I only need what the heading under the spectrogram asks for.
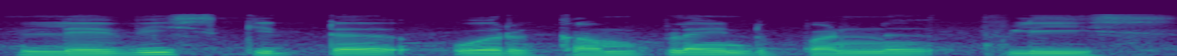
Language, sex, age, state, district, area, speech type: Tamil, male, 18-30, Tamil Nadu, Ariyalur, rural, read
